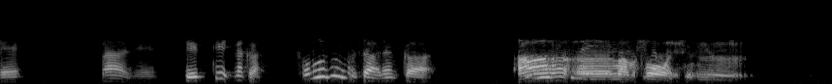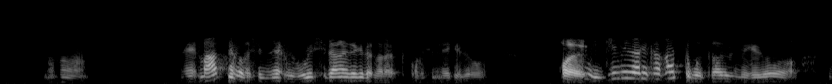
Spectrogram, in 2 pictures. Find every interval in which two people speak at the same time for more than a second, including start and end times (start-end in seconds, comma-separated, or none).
5.2-7.0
